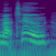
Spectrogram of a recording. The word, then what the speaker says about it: Mattoon: went to is in a little town called Mattoon Illinois and not that little I mean it's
